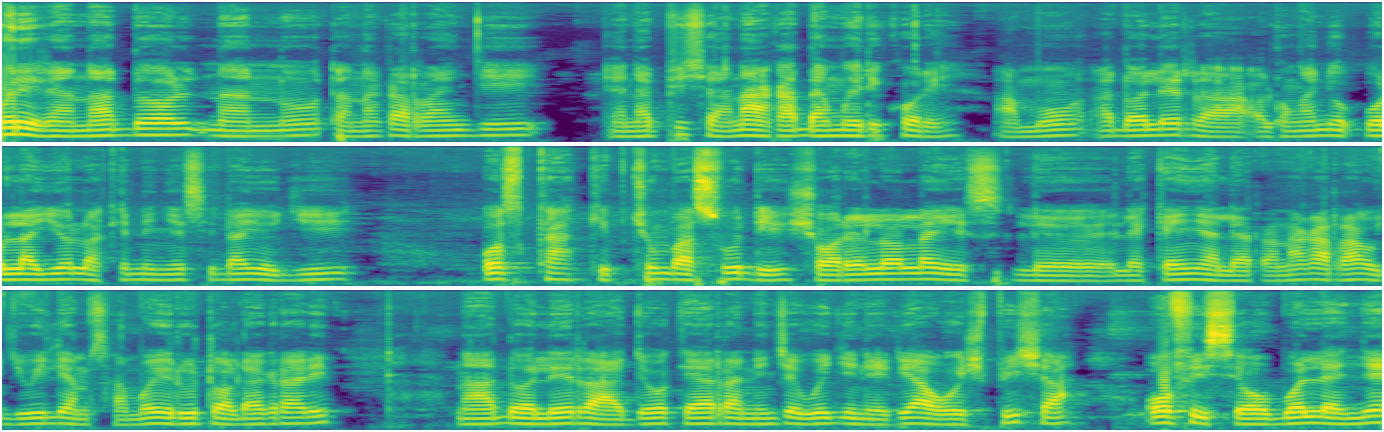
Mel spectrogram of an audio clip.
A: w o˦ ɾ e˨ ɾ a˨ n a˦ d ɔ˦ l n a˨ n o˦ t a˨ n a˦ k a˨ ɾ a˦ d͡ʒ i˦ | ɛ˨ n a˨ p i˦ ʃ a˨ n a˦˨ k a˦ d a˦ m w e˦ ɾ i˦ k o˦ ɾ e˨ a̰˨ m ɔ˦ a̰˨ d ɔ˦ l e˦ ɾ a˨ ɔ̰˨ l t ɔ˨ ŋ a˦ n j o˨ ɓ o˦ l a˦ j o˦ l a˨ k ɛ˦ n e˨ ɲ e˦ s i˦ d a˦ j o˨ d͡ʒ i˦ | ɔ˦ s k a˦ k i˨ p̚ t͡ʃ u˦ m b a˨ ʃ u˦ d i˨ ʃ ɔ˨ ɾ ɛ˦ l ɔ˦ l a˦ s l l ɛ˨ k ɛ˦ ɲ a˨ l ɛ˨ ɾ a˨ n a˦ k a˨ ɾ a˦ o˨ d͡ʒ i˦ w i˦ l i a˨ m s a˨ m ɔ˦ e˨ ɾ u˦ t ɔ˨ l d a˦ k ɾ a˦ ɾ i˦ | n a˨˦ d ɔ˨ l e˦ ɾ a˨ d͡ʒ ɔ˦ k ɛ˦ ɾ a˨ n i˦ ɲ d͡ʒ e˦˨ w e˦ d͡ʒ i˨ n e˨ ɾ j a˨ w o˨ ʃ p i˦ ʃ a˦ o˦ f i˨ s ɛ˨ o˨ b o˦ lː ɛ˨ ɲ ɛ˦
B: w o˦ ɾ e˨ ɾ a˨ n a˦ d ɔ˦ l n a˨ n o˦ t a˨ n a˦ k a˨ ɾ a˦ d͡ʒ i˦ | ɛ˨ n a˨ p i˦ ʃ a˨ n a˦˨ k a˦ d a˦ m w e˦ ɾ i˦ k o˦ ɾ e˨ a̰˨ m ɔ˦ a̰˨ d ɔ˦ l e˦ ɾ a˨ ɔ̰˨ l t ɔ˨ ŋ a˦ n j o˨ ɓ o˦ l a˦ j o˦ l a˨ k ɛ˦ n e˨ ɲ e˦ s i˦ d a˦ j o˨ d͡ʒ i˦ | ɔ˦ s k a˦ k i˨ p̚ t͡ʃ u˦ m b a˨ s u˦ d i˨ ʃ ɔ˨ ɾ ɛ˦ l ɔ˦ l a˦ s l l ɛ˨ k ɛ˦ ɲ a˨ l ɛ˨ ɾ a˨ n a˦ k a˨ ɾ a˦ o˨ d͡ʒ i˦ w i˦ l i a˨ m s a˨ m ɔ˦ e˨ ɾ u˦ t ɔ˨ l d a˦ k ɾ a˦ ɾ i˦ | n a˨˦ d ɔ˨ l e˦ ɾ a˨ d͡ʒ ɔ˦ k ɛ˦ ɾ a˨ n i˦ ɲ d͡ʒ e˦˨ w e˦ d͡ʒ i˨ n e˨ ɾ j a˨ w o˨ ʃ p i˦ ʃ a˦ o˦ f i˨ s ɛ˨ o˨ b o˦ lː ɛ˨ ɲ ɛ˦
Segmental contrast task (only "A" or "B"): B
